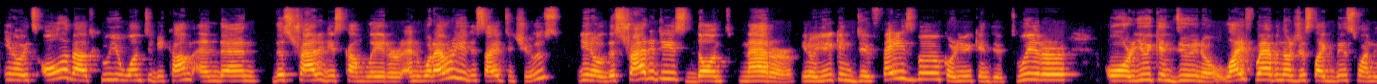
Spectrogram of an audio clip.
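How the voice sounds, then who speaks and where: Brief young woman, native Russian speaker, Russian accent, upper-pitched, casual and giggly. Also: darkish tone. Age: young adult. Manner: laughs often, lots of "you know" fillers. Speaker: guest speaker. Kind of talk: casual webinar interview.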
